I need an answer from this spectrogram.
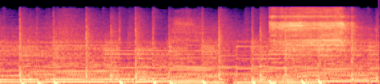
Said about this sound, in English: Push the panel firmly against the framing and operate the gun to pull the rivet.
